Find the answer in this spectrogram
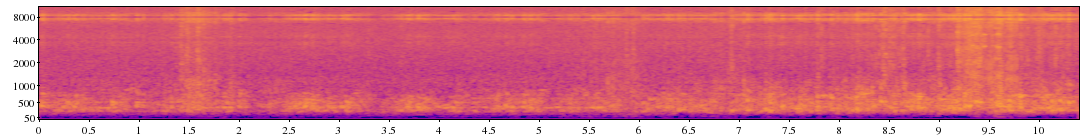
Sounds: Animal, Bird, Pigeon

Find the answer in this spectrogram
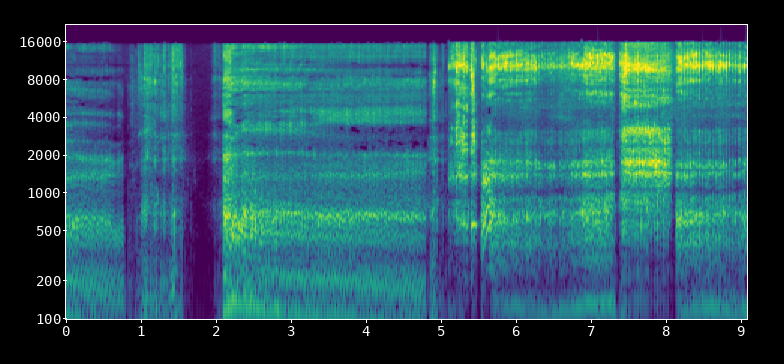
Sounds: dog growling

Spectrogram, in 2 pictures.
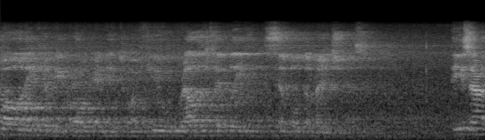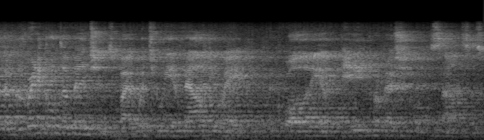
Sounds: Speech

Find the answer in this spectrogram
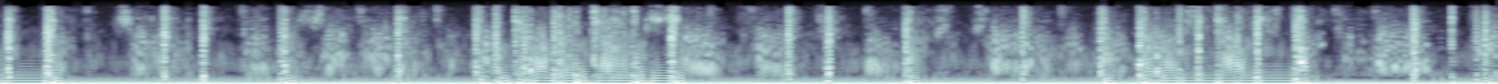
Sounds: Music

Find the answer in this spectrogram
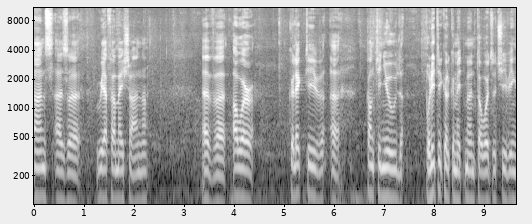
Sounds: Speech, Male speech

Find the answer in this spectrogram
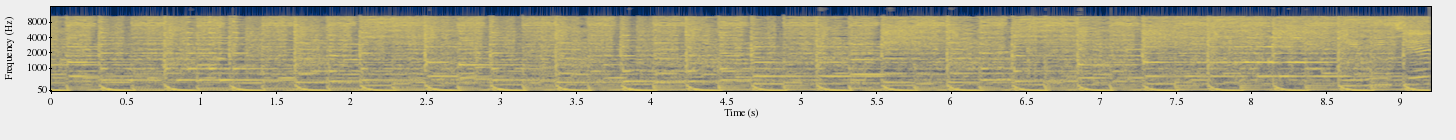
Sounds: Music

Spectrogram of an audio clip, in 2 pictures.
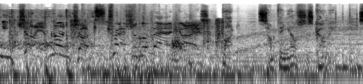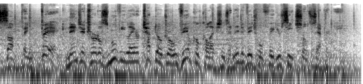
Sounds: Speech, Music

